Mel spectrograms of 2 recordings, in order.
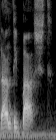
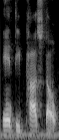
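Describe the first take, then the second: First: The final vowel is dropped. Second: The final vowel is pronounced. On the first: This is the form the family actually used. "We said antipast" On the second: This is the standard form the family never used. "We never said antipasto"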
